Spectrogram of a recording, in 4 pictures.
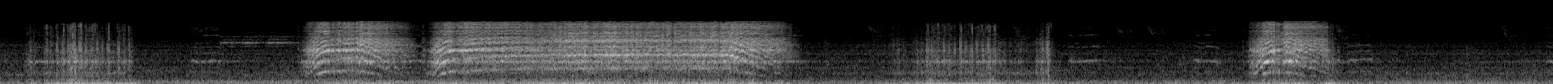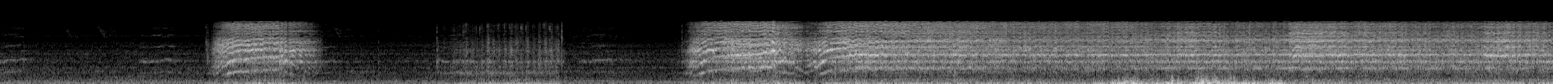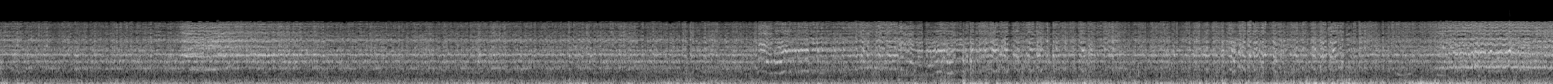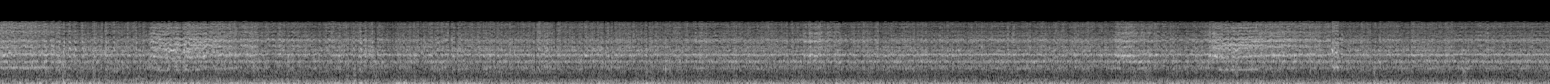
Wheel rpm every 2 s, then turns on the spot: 10, 30, 140, 150, 10, 10, 20, 0, 20, 40, 10, 100, 180, 200, 200, 200, 200, 200, 200, 180, 170, 200, 190, 200, 200, 200, 200, 200, 200, 200, 200.
0-2 8-10 20-22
